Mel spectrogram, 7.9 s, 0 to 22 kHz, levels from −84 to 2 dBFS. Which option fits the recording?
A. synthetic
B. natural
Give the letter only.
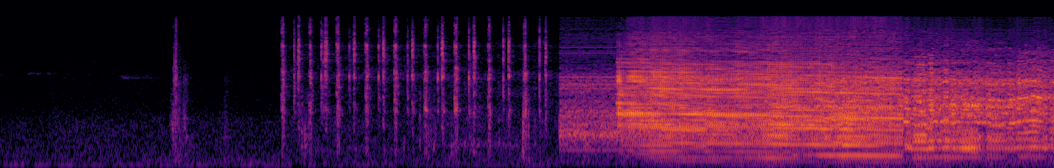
B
